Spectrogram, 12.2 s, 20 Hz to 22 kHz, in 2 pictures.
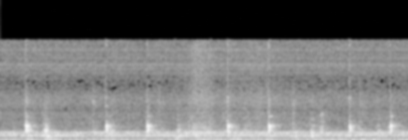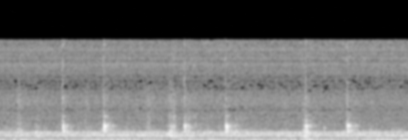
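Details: Hermle weight-driven grandfather clock movement on a homemade leveled test stand (F-350 rotor disc base), pendulum just fitted; crisp even ticks about every half second, steady beat with no skips, running healthily.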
